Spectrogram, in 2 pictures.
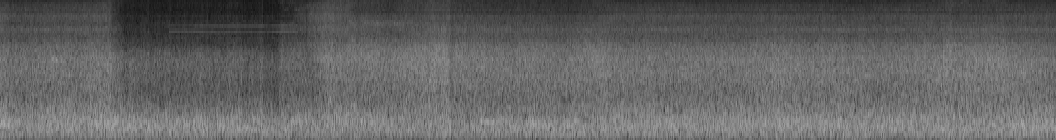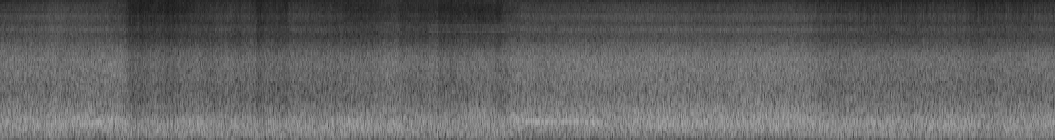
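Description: Strong wind rushes and buffets loudly and steadily, as if in flight high outdoors.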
